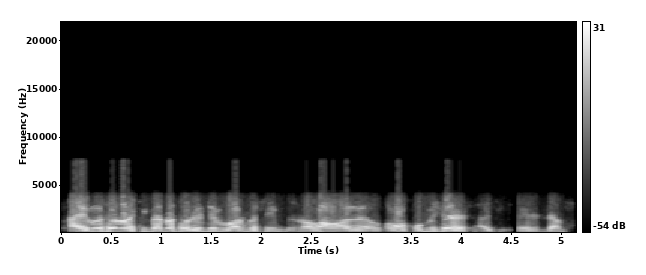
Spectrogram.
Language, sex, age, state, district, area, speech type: Assamese, male, 60+, Assam, Nalbari, rural, conversation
